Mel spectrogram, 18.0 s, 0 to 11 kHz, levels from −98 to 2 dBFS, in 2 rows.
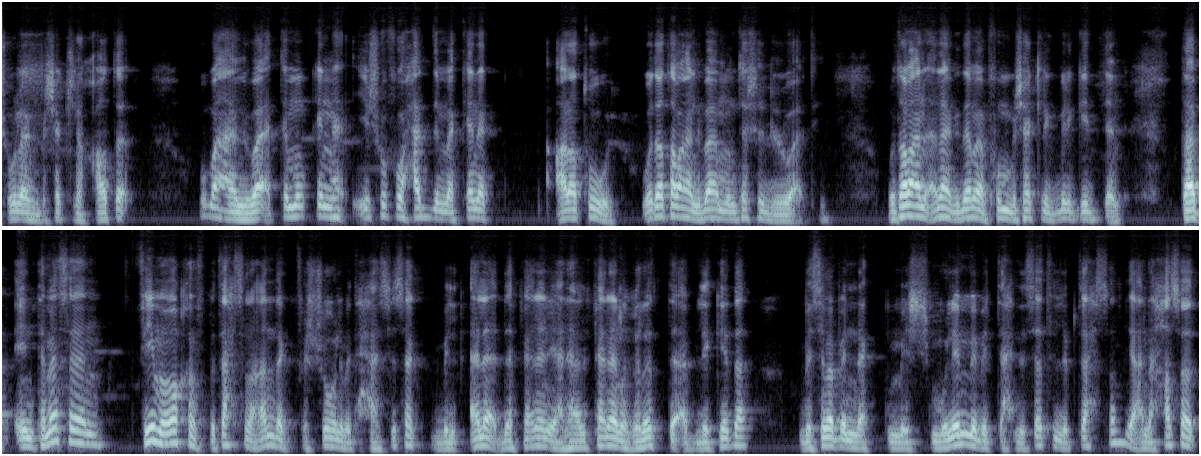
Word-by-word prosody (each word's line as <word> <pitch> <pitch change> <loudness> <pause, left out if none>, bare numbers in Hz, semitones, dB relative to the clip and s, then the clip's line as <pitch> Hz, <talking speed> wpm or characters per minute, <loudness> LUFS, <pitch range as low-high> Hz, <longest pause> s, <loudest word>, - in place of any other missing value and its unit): شُغلك 110 -3 +1
بشكل 85 - -7
خاطئ - - -2 0.5
ومع 110 - 0
الوقت 115 +8 +3
ممكن 150 -1 0
يشوفوا 145 +1 -3
حد 135 -1 -2
مكانك 115 +3 -1 0.5
على - - +4
طول - - -2 0.2
وده 150 - +4
طبعًا 150 -2 +4
اللي 105 - +1
بقى 130 0 +4
منتشر 115 +1 -3
دلوقتي. 85 -3 -3 0.5
وطبعًا 155 -1 +6
قَلَقك 140 -4 +3
ده 130 +4 +3
مفهوم 125 -2 +1
بشكل 120 +2 -3
كبير 115 +4 -3
جدًا. 110 -1 -5 0.4
طَب 120 0 +7
أنت 120 -1 +2
مثلًا 175 -6 +2 0.3
في 190 - +6
مواقِف 170 0 +4
بتحصل 145 0 -2
عندك 140 - -1
في - - -25
الشُغل 120 -4 -2
بتحسِّسك 85 -1 -6
بالقَلَق - - 0
ده - - -3
فعلًا؟ 120 +2 -2
يعني 95 -5 -1
هل 100 +1 0
فعلًا 130 -1 +5
غلطت 120 +7 0
قبل 85 +3 -2
كده 125 +7 -2 0.3
بسبب 115 +7 +3
إنّك 95 -4 +1
مش 90 -1 -4
مُلِم 135 +10 +4
بالتحديثات 100 +2 -5
اللي 95 -6 -3
بتحصل، 125 - -5
يعني 90 -1 -1
حصلت - - 0
120 Hz, 175 wpm, -24 LUFS, 100-140 Hz, 0.5 s, طَب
